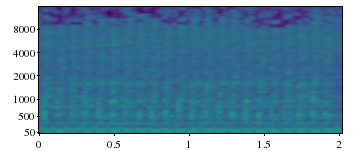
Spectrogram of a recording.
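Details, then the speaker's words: C4 Corvette V8 just started after a no-spark repair: rapid sharp puffing ticks in time with firing over a lumpy idle, a loud exhaust leak that the owner thinks melted the nearby plug wire. "there's clearly an a loud exhaust leak I think this was probably done by exhaust"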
